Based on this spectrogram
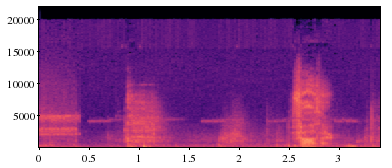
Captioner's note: crickets chirp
